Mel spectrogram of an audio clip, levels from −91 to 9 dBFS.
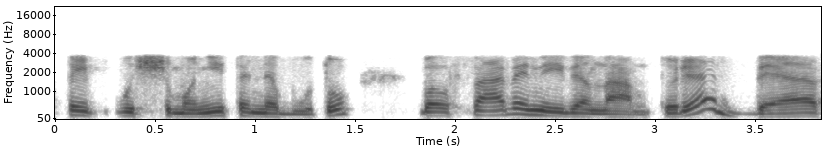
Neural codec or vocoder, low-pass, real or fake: codec, 16 kHz, 8 kbps, FunCodec, trained on Chinese and English, 25 frames a second; 3.6 kHz; fake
